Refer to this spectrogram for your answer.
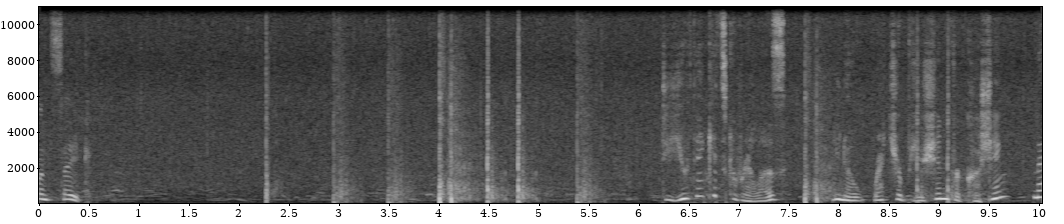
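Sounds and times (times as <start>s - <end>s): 
speech: 0.0s - 0.6s, 6.2s - 10.0s
faint low noise: 0.0s - 10.0s
pistol shots fired from the hills: 2.3s - 6.9s, 7.6s - 10.0s.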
